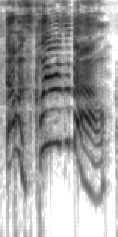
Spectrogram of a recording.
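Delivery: high, loud joyful cry; elated exclaim; delighted elephant. A narrator's reading. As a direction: announce it in triumph. Horton delighted.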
